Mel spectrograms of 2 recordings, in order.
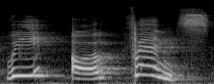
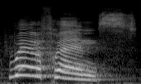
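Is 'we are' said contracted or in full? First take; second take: full; contracted. First: We and are are said as two full words. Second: We and are merge into one short syllable. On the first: "this is not the short form" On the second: "Let's read it with the short form"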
